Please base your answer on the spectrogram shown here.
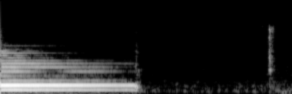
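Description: A single sustained G note, steady and pure with rich harmonics, played for perfect pitch ear training, decaying and then cutting off abruptly, followed by near silence and one faint brief click.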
